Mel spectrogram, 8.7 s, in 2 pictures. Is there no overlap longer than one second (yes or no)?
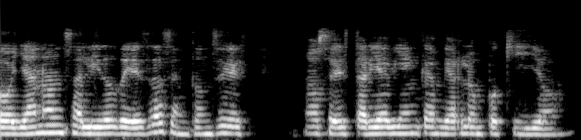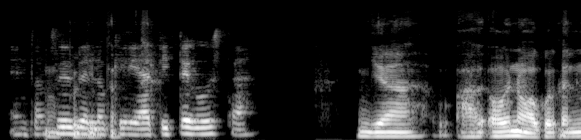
yes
